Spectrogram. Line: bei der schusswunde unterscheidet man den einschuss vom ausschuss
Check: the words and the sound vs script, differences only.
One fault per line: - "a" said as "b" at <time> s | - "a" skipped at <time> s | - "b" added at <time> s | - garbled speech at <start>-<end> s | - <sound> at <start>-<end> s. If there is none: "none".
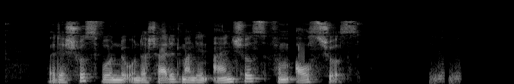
- laugh at 4.3-4.6 s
